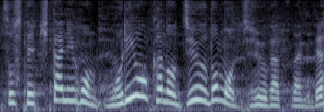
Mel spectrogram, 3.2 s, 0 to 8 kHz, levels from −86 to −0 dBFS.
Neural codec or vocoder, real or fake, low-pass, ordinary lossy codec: codec, 16 kHz, 4 kbps, FunCodec, trained on LibriTTS, 50 frames a second; fake; none; none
